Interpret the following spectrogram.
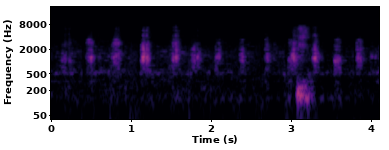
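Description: Computer mouse scroll wheel clicking as a document is scrolled: a string of small ticks, roughly three a second, with a louder cluster about three seconds in.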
